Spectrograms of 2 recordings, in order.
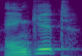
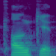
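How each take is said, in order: First: The name is said with an American pronunciation. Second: The name is said with its original pronunciation. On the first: The speaker calls it wrong. "a lot of Americans say Ankit" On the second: The speaker calls it right. "It's Ankit"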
